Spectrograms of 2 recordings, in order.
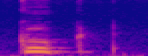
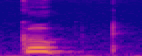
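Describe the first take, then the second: The two takes are said the same way.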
